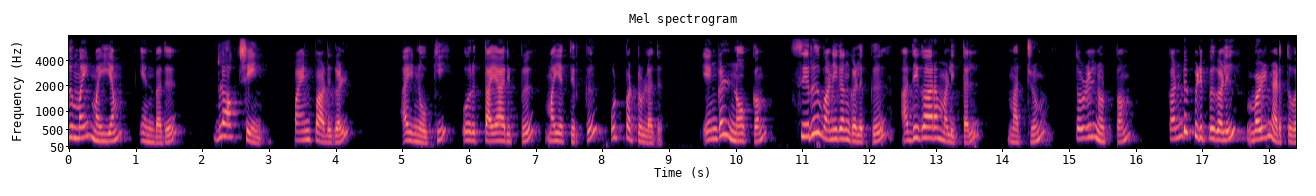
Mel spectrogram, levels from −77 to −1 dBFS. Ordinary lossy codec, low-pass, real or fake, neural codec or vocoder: none; 7.2 kHz; real; none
